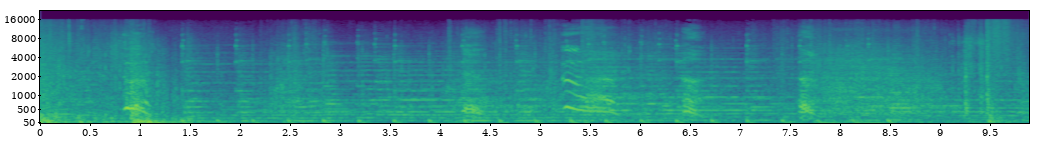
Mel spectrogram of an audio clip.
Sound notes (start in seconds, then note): 0.1 exerting grunt; 3.9 grunting harder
